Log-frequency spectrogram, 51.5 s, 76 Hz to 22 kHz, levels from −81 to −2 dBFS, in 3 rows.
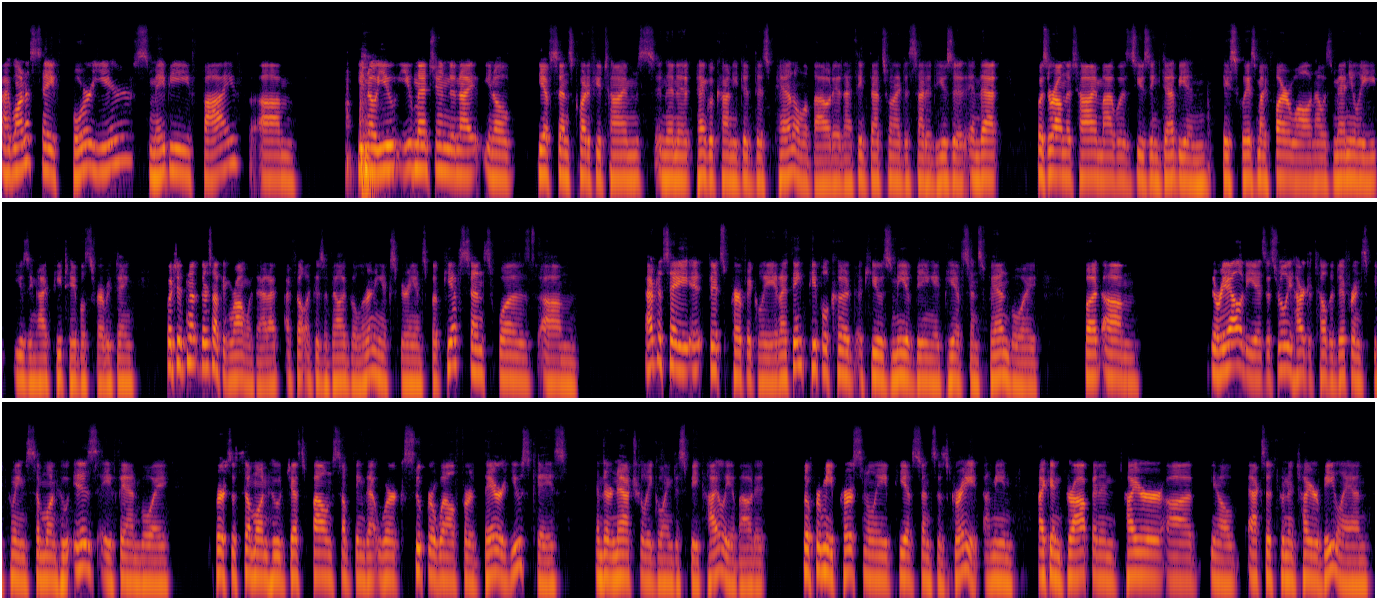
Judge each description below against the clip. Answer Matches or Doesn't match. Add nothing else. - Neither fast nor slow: Doesn't match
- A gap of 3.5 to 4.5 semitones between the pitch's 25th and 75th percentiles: Doesn't match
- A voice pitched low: Matches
